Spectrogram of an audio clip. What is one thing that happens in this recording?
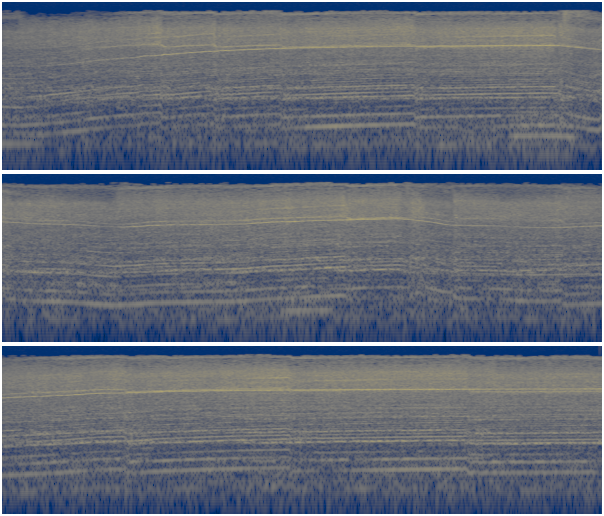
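A Formula One car engine screams at high revs.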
